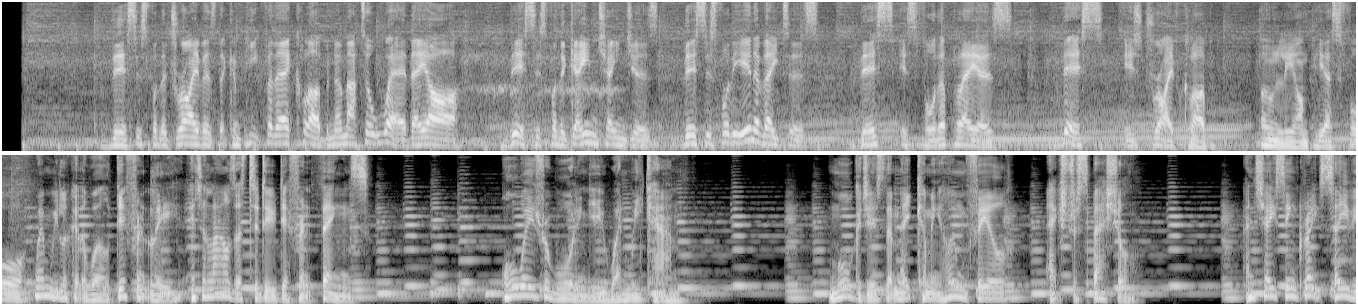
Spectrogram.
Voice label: Commercial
